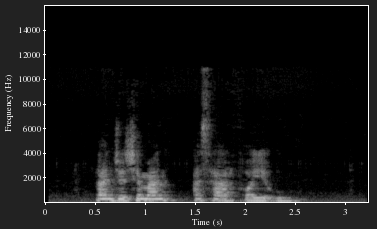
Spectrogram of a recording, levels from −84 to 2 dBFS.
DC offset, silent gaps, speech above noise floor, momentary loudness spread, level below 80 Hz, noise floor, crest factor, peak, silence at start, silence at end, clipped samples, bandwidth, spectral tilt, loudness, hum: under 0.1%; none; 31 dB; 11 LU; -54 dBFS; -58 dBFS; 18 dB; -12 dBFS; 0.5 s; 0.7 s; under 0.1%; 11.5 kHz; -6.5 dB/octave; -28 LUFS; none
